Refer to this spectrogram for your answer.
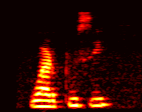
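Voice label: "warpusi", Mooré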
